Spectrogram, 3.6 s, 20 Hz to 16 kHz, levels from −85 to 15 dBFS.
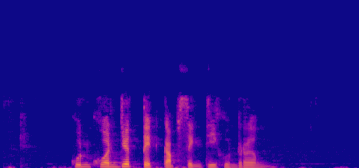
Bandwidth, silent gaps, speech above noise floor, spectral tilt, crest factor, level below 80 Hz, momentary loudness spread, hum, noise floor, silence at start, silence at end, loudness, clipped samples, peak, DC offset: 7.2 kHz; none; 41 dB; -5 dB/octave; 24 dB; -56 dBFS; 13 LU; none; -66 dBFS; 0.75 s; 0.9 s; -25 LUFS; under 0.1%; -4 dBFS; under 0.1%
